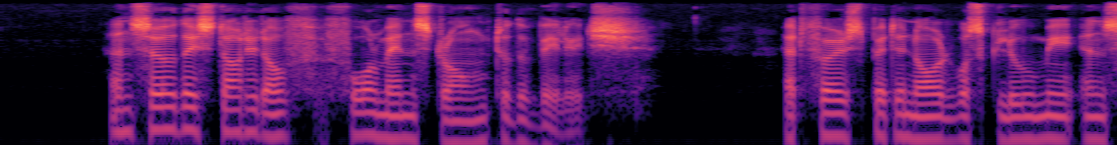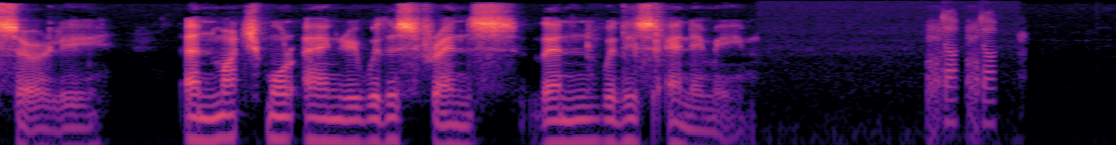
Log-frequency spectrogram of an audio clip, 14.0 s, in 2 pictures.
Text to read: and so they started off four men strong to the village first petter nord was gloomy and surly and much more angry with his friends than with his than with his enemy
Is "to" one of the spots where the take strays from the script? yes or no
no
